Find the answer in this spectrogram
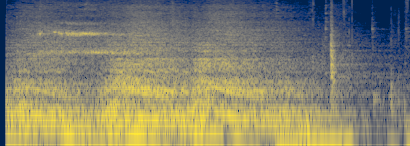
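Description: Sport motorcycle engine running as the bike rolls in, its pitch dipping and rising, then dropping away about three and a half seconds in. A single sharp metallic click comes just before it dies away.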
